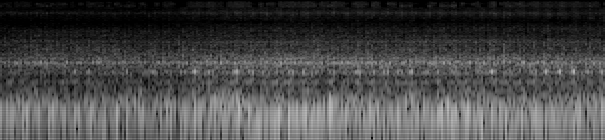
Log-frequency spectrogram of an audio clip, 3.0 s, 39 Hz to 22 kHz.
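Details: 1964 Glasspar Super G boat outboard just after its second or third start of the day, tends to lose prime overnight: even low burble, steady rhythm, no misses or knocks; normal idle.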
